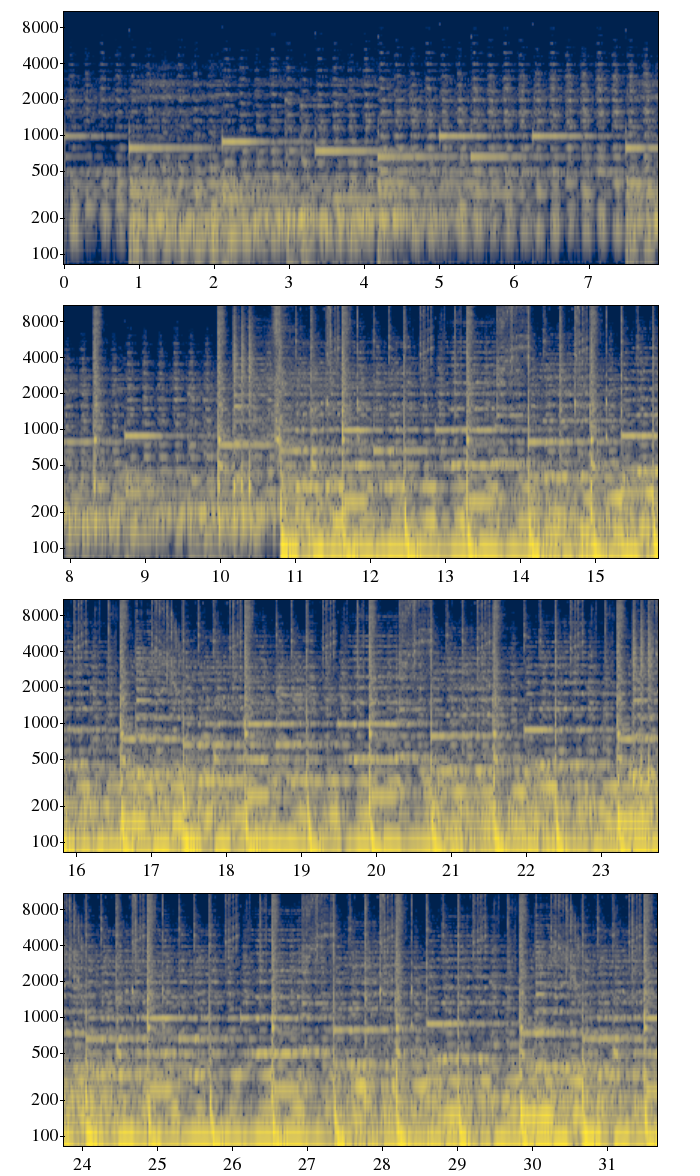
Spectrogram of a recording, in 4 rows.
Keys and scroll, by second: 1.6 space, 16.3 Return, 25.9 ctrl+t.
